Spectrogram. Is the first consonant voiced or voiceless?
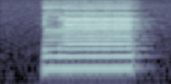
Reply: voiced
